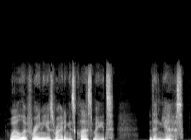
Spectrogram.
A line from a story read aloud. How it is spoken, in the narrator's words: Rob muttered back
